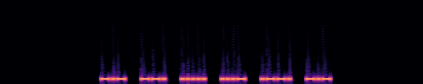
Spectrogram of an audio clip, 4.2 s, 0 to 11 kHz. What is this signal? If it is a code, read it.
Morse code, heard as a keyed tone, about 47 wpm, spaced as for 33 wpm, 700 Hz. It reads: KG5VPK
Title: USA Call Signs - 2x Character Spacing - 45wpm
